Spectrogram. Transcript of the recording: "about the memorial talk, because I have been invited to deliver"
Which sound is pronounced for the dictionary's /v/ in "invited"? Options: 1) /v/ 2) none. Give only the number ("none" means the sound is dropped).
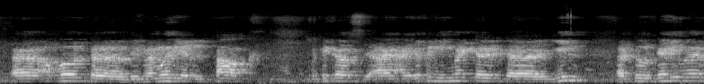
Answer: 2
